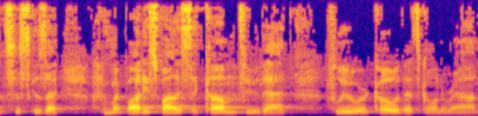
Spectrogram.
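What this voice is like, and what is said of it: Slightly hoarse voice. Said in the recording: “pardon my voice this morning, it's a little hoarse.”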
